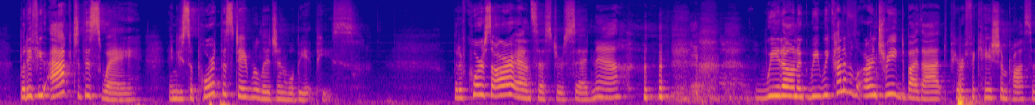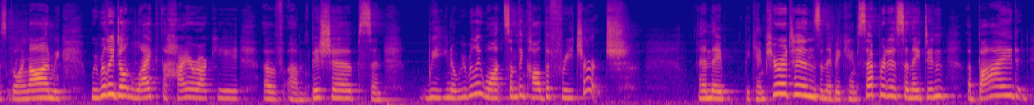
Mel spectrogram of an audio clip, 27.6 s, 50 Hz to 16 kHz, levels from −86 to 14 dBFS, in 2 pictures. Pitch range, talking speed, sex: 220-290 Hz, 155 wpm, female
